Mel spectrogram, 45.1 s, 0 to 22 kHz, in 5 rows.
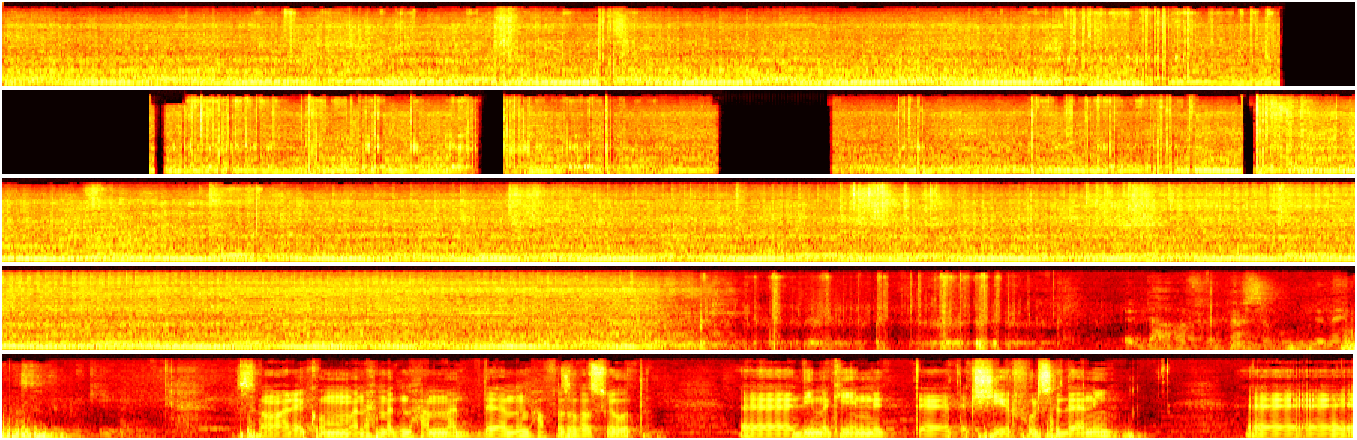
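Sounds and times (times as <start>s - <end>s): machine motor hum: 0.0s - 8.5s, 14.6s - 34.0s.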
